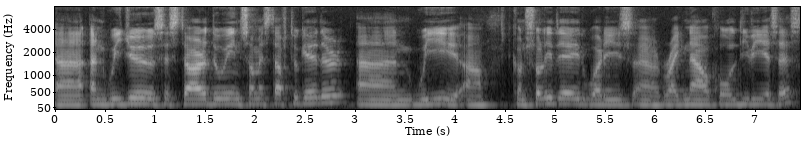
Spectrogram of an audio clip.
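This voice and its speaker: A man with a Spanish accent and a fairly high voice, at a fairly slow pace with hardly any pauses and monotone, flat intonation. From Colombia, Bogotá. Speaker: sports nutrition scientist. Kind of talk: interview. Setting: conference venue. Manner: halting, many fillers.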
